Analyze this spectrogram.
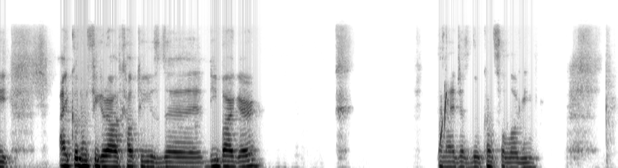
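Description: A young man speaks calmly and close to a microphone, pausing between phrases.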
